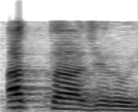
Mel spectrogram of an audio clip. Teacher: You did not pronounce lam. Why you did not pronounce? Because it is sun letter.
